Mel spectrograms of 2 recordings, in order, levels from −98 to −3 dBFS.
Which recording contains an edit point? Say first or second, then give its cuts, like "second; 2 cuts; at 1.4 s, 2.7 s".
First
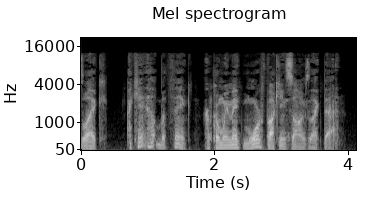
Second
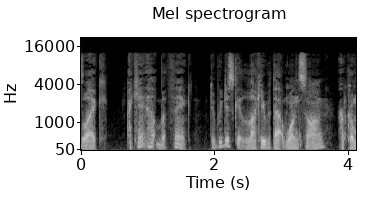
first; 1 cut; at 1.8 s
